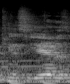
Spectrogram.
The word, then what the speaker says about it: quinceañera: But you gotta roll the R in there, yeah, too.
